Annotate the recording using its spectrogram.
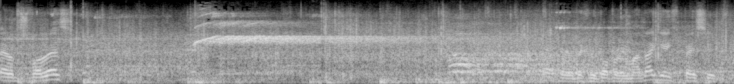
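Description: Young men call out to each other in a large echoing hall.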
